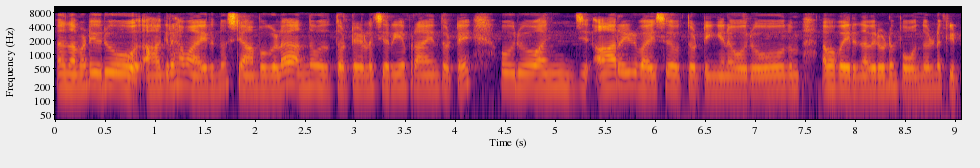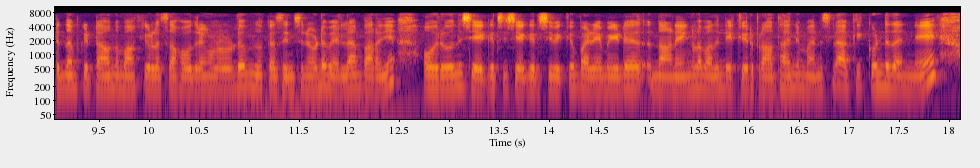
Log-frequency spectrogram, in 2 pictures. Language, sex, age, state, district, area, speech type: Malayalam, female, 30-45, Kerala, Kottayam, rural, spontaneous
